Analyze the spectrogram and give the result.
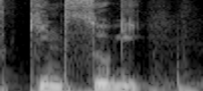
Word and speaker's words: kintsugi: So, of course, our keyword goes, or rather is pronounced as kintsugi.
